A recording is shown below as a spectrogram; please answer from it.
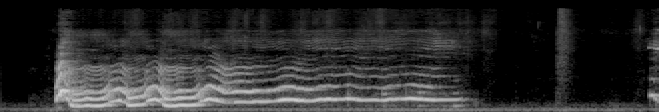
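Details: Chaco, a black female Labrador-Coonhound mix dog, trying to get her ball out: one long, wavering, tonal howl-like whine lasting about four seconds, rising and dipping at first, then holding steady and fading into quiet.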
